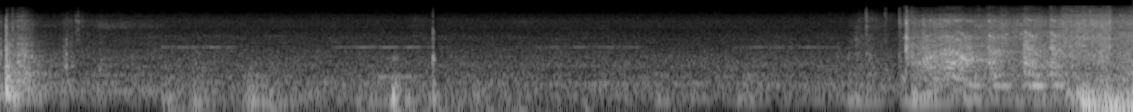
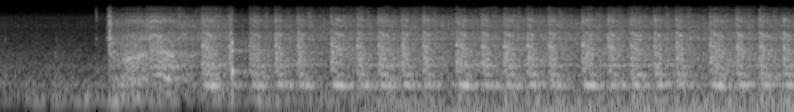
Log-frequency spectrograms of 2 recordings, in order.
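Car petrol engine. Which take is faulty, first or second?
first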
